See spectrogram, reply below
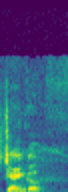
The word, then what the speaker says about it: Django: It's not the D is silent. It's Django.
